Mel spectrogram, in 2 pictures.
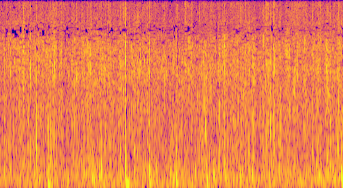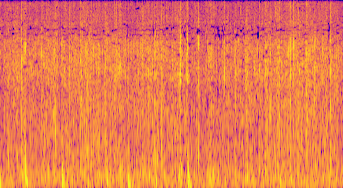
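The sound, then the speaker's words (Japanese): Rain falling on a vinyl umbrella: a dense, steady patter of drops on the plastic canopy, with scattered louder individual drops standing out above the continuous hiss. “では続きまして今度はビニール傘の雨音を聞いていただきます。”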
